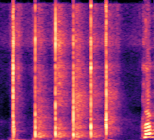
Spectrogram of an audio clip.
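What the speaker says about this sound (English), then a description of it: "clap it up for Bloxus" A run of six sharp hand claps in a steady, quick rhythm, close and loud, with a voice starting to talk just after them.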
